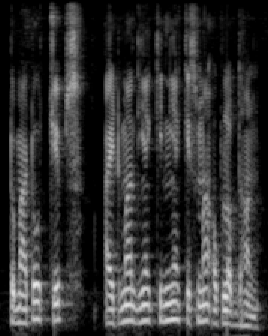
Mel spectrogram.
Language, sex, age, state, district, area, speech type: Punjabi, male, 45-60, Punjab, Fatehgarh Sahib, rural, read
